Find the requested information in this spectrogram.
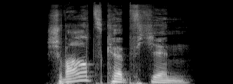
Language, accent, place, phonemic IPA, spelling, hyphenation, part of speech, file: German, Germany, Berlin, /ˈʃvartsˌkœp͡fçən/, Schwarzköpfchen, Schwarz‧köpf‧chen, noun, De-Schwarzköpfchen.ogg
- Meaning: diminutive of Schwarzkopf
